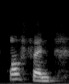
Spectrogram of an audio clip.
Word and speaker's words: often: in the south in the west of england they pronounce often not often is that correct often so that yeah often they won't do often often often so they again they drop the t sound yeah i know one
